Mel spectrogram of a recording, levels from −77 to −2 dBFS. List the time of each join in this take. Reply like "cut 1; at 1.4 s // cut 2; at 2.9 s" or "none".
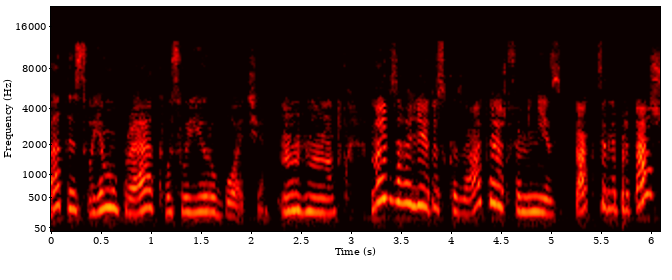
cut 1; at 1.1 s // cut 2; at 3.8 s // cut 3; at 4.5 s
